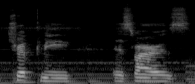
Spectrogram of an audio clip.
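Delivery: ordinary talk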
